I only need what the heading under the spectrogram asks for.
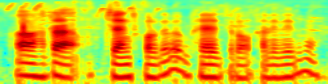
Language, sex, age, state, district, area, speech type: Odia, male, 30-45, Odisha, Subarnapur, urban, spontaneous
